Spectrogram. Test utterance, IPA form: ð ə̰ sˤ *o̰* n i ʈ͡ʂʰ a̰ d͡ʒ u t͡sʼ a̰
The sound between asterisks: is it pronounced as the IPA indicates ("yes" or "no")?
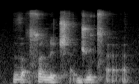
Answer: no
